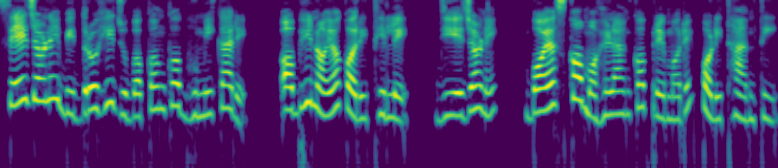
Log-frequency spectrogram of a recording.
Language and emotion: Odia, neutral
